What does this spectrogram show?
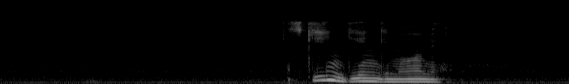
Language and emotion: Russian, sad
